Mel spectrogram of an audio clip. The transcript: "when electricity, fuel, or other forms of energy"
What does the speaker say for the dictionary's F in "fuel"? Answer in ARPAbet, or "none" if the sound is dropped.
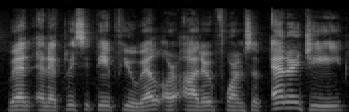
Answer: F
